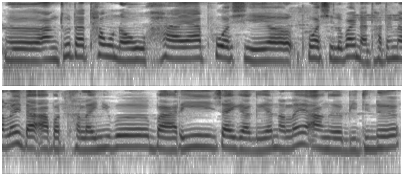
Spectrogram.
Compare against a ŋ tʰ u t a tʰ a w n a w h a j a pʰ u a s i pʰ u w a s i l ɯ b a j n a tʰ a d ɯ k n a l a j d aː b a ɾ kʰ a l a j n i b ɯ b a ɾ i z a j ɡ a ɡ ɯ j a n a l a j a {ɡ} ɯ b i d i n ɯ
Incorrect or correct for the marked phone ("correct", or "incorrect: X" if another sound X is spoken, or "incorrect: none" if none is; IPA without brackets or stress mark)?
incorrect: ŋ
